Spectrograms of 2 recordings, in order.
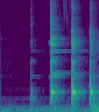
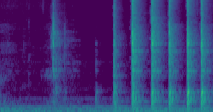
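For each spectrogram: First: tight V-band clamp. Second: loose turbo V-band clamp.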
